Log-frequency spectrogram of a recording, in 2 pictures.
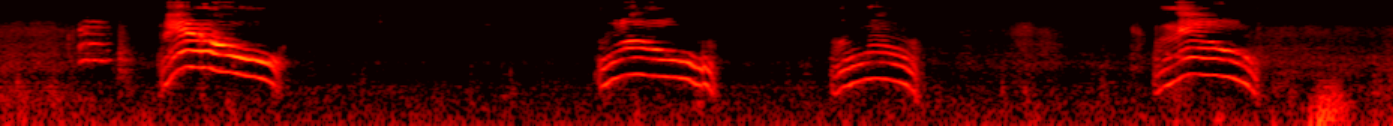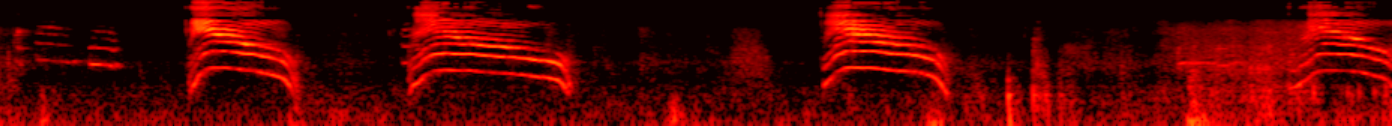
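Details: Loud meowing from kittens left by their mother cat, calling for her: a run of about nine sharp, arched meows, mostly short, some longer and strained, every one to two seconds, otherwise quiet.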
